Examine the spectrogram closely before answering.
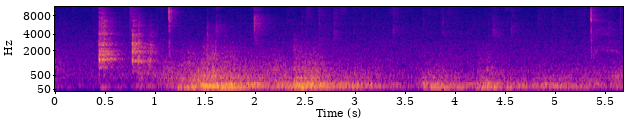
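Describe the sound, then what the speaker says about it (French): Thunder rumbles through a huge thunderstorm with rain falling, deep low rolling peaks building and fading under sharp higher cracks, fairly loud and continuous across the whole stretch with no talking. "c'est un éclair. Il y a un immense orage."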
